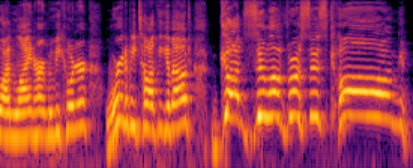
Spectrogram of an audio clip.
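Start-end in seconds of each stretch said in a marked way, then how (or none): 1.4-5.5 big excited shout, rising high on Kong; hyped announcer shout. Shown as a demonstration. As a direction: bellow the title like a showman. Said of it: "I had to emphasize there".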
